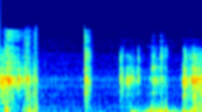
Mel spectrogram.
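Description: Computer keyboard typing: irregular clusters of key strikes, a short burst at the start, a single stroke in the middle and a longer run near the end.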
